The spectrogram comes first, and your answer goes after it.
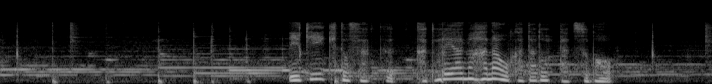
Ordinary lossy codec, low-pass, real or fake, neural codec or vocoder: none; 7.2 kHz; fake; autoencoder, 48 kHz, 32 numbers a frame, DAC-VAE, trained on Japanese speech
